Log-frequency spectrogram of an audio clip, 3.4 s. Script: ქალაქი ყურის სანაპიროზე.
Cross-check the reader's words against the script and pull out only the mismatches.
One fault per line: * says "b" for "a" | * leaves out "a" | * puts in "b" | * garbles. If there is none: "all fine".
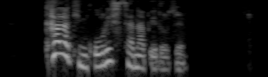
all fine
